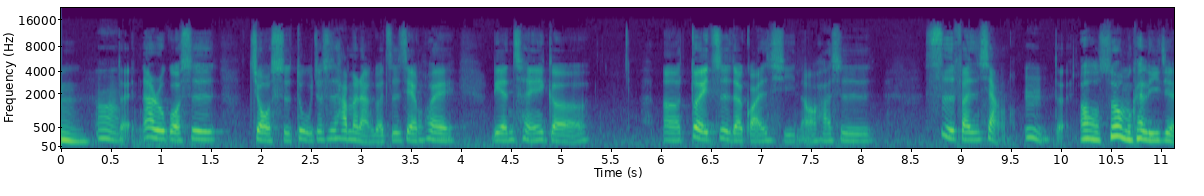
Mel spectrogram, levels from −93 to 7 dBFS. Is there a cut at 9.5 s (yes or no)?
yes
